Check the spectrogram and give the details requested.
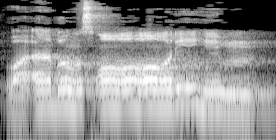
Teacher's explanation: بسمعہم وابصارہم، با حروف قلقلہ میں سے ڈبل ساؤنڈ آئے گا، صاد کو موٹا کر کے پڑھنا ہے، 1 سیکنڈ کھینچنا ہے، الف مد ہے، را کے نیچے زیر ہے، را کو ہم باریک کر کے پڑھیں گے.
